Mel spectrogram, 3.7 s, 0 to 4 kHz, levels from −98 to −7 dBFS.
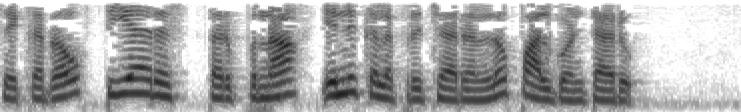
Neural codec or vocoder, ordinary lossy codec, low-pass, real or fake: none; none; 3.6 kHz; real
